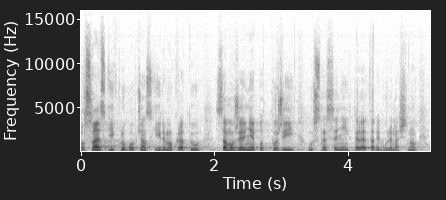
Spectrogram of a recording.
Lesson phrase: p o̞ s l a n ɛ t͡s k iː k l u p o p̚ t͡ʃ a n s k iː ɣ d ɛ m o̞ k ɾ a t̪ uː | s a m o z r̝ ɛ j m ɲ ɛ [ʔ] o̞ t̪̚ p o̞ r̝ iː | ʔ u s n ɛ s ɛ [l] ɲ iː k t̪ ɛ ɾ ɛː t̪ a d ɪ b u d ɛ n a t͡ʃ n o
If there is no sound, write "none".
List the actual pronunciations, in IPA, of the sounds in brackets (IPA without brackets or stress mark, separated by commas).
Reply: p, none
